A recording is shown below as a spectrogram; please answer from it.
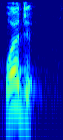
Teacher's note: الجيم مقلقلة وجه، والقلقلة لا تكون إلا بالجهر البالغ، يعني يجب أن تسمع غيرك القلقلة وجه.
